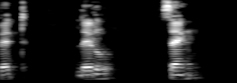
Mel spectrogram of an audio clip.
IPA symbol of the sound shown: ɪ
